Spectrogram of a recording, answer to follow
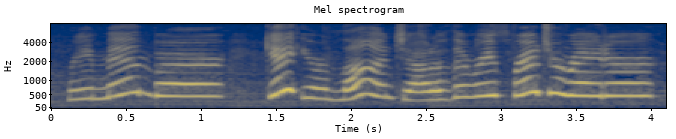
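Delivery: mom's note voice. A narrator's reading. Mom's note reminding Gino about lunch, in a high motherly voice. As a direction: read it like Mom's sing-song reminder.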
